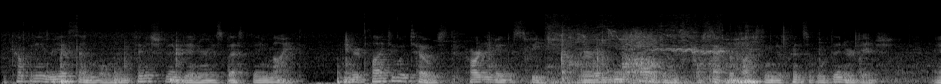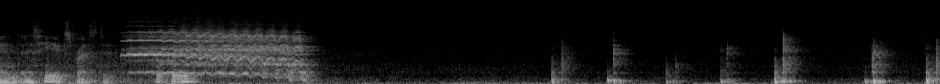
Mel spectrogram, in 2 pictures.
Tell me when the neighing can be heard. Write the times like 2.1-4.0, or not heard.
5.4-7.2, 10.6-12.6.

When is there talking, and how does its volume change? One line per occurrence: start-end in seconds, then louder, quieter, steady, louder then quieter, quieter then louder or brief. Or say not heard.
0.0-11.3 steady.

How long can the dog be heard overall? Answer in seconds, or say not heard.
not heard.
